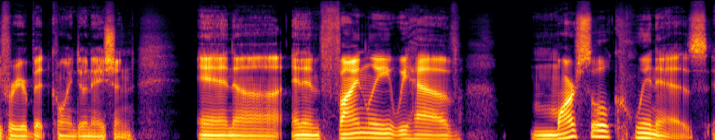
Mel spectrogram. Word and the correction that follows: Marcelo: But it's like there's an O in there. Marcel O. – There is an O, yeah. Marcelo.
